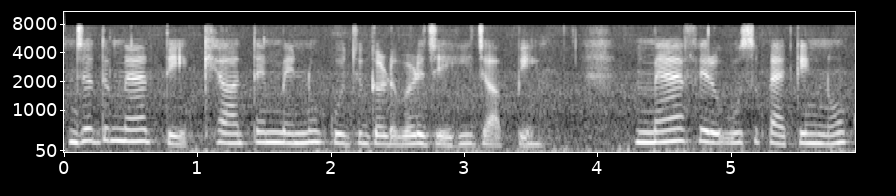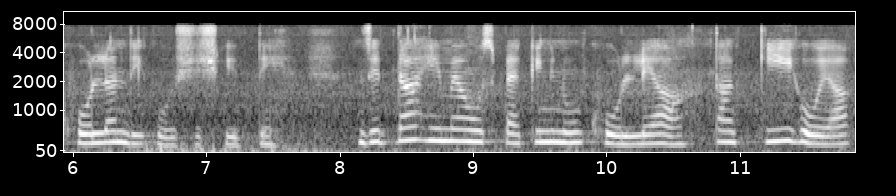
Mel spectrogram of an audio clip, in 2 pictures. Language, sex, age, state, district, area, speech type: Punjabi, female, 18-30, Punjab, Pathankot, rural, spontaneous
